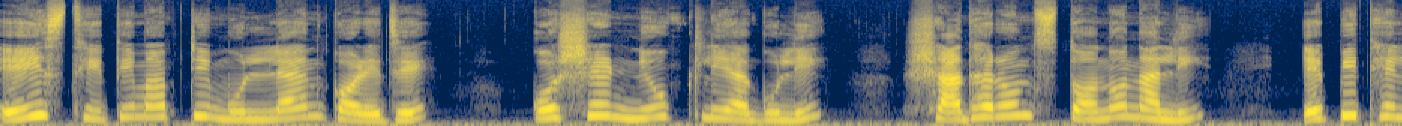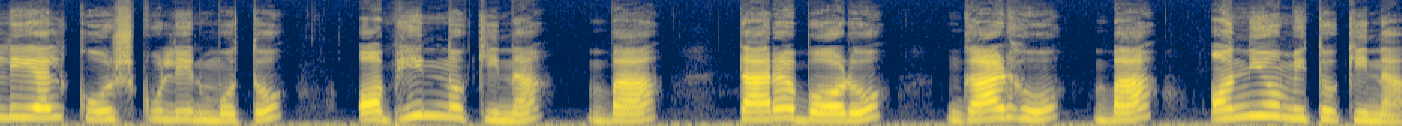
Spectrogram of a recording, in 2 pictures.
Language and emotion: Bengali, neutral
